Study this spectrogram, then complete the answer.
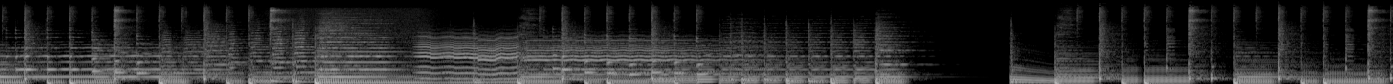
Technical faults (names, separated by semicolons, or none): digital radio blending to analogue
